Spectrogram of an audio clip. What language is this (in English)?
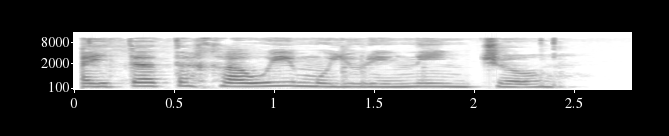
Yanahuanca Pasco Quechua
